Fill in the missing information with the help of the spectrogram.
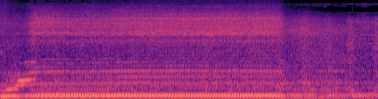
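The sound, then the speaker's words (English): A steamer's steam whistle sounds one long, deep, steady blast with rushing steam hiss, loud, as the steamer ends a voyage around the Pacific Northwest, then cuts down to a softer hiss near the end. No one speaks. “That sound means the steamer Columbia has reached the end of another thrilling voyage around the Pacific Northwest.”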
